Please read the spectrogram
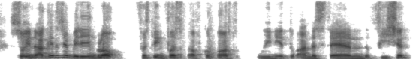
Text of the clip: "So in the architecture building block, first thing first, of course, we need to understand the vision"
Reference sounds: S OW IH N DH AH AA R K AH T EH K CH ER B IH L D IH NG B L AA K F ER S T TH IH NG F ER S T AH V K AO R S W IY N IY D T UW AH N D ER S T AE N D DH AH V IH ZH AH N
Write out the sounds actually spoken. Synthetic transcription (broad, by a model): S OW IH N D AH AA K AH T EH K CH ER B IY D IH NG B L AA K F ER S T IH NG F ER S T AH F K AO S W IY N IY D T UW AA N D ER S T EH N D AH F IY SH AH N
